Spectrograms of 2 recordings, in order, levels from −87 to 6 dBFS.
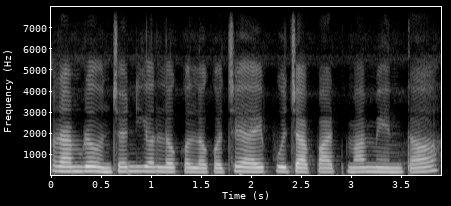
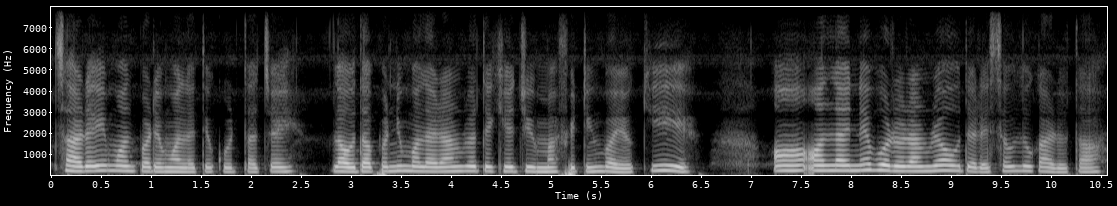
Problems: background sounds at intervals, background conversations at intervals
